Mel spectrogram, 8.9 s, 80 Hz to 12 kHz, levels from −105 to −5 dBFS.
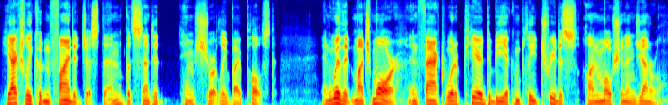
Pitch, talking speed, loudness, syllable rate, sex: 115 Hz, 210 wpm, -22 LUFS, 5.7 syllables/s, male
